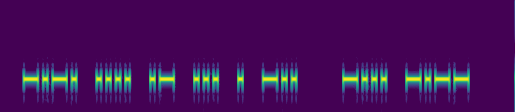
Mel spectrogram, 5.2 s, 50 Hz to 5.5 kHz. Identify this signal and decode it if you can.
Morse code, heard as a keyed tone, about 25 wpm, spaced as for 22 wpm, 700 Hz. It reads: CHASED BY
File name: Pinocchio / Pinocchio ch4 18 25 ik1hge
